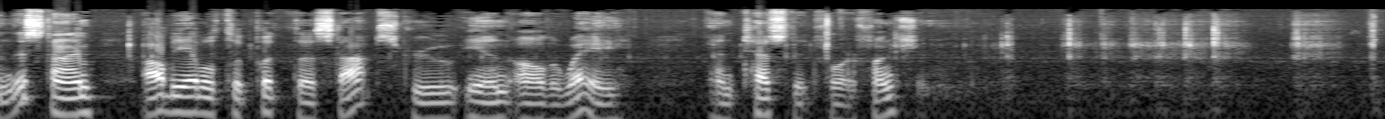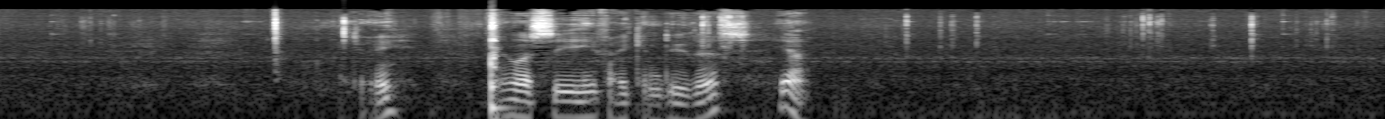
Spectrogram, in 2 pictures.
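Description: A sewing machine handwheel is turned by hand with faint mechanical clicks.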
